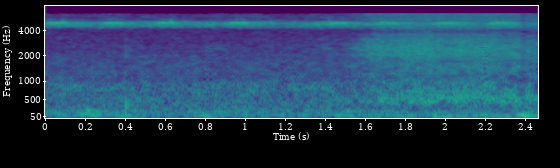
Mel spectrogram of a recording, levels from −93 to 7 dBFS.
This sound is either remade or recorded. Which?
remade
